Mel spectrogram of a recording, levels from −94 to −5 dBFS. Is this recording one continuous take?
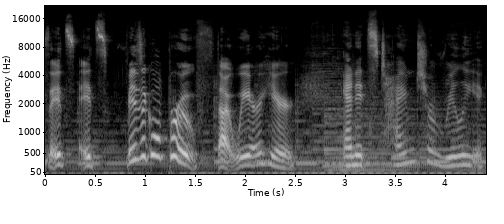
yes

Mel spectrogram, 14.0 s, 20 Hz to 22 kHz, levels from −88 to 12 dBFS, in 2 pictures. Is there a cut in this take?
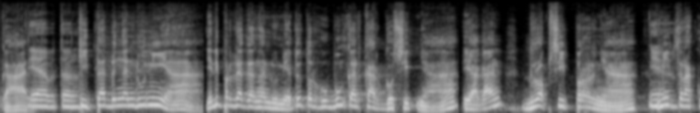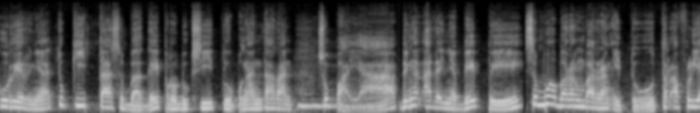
no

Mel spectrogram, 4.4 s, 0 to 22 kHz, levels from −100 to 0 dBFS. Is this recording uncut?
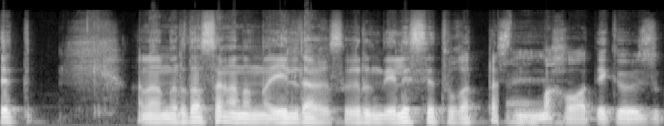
no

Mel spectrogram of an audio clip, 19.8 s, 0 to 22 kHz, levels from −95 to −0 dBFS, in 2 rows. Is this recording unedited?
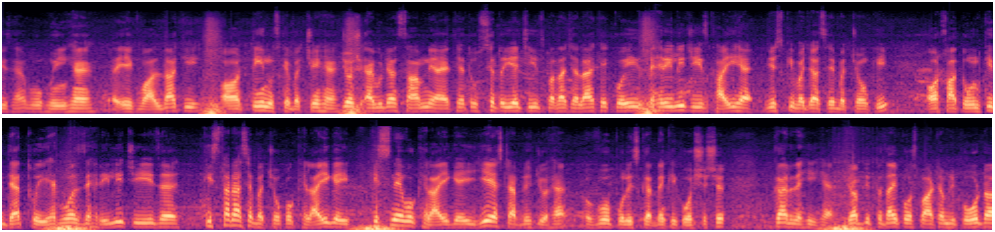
no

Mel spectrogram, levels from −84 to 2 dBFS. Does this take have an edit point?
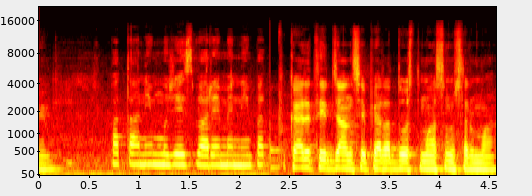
yes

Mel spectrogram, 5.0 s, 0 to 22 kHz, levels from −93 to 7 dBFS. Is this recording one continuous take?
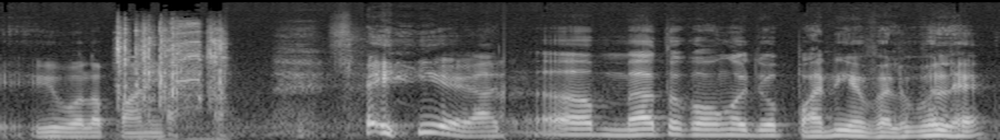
no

